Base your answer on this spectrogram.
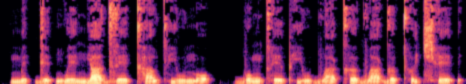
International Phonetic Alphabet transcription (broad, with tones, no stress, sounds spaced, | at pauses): m e˨ k̚ ɡ e˨ ʔ n̪ w e˧ ŋ j a˥˧ d͡z e˧ kʰ a˧ w t̪ʰ j u˦ n̪ ɔ˨ k̚ | b o˦ ŋ t̪ʰ e˧ pʰ j u˧ b w a˨˩ kʰ ə˥˧ ɡ w a˧ ɡ ə˥˧ t̪ʰ ə˧ t͡ɕʰ e˦ ʔ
